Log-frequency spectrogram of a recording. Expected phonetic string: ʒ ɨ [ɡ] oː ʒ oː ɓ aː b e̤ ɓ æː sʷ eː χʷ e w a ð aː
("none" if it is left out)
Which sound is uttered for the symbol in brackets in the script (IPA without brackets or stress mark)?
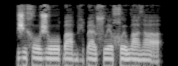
x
